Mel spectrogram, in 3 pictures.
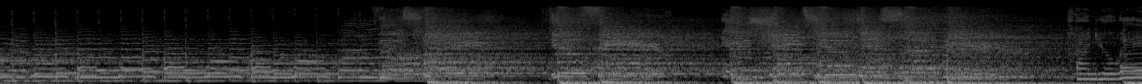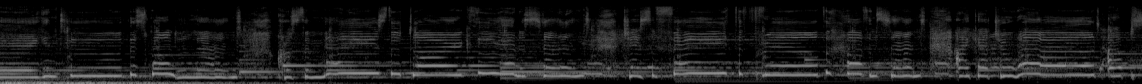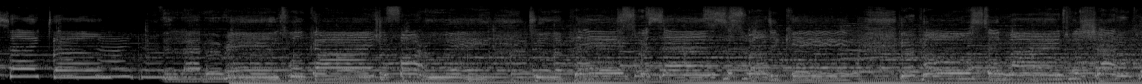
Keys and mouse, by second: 2.8 ctrl+s, 3.5 middle click, 4.5 middle click, 5.1 middle click, 5.6 middle click, 6.1 middle click, 6.5 middle click, 6.8 middle click, 7.5 click, 7.5 middle click, 7.5 right click, 9.3 shift+a, 15.7-16.6 drag, 16.9 click, 17.7 click, 18.5 click, 19.2 click, 19.7 shift+a, 22.5 click, 22.8 click, 23.7 middle click, 24.3-25.1 drag, 28.9 middle click, 29.4 shift+click, 29.6-31.4 middle drag, 31.4 click, 32.7 click, 34.1-34.2 drag.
